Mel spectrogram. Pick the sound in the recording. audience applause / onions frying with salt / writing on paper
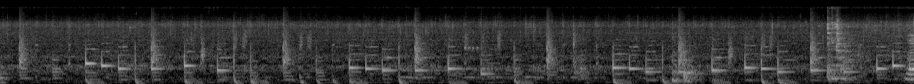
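onions frying with salt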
